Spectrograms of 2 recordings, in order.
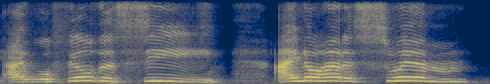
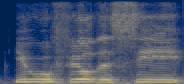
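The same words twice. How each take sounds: First: Slow, higher put-on voice mocking a comment. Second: Said in the usual way. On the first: Streamer mocks a chat comment in a slow, higher silly voice.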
